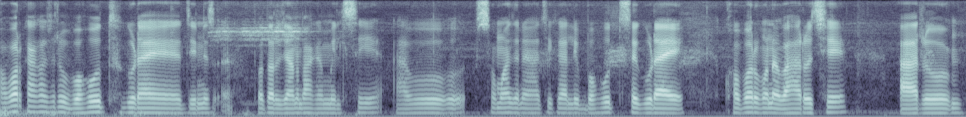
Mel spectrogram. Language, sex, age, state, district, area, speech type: Odia, male, 18-30, Odisha, Kalahandi, rural, spontaneous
